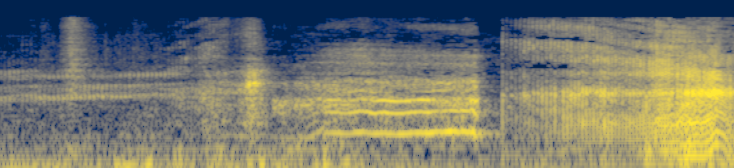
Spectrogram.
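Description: A hyena gives a low, drawn-out moaning call with a hoarse, rough edge.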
